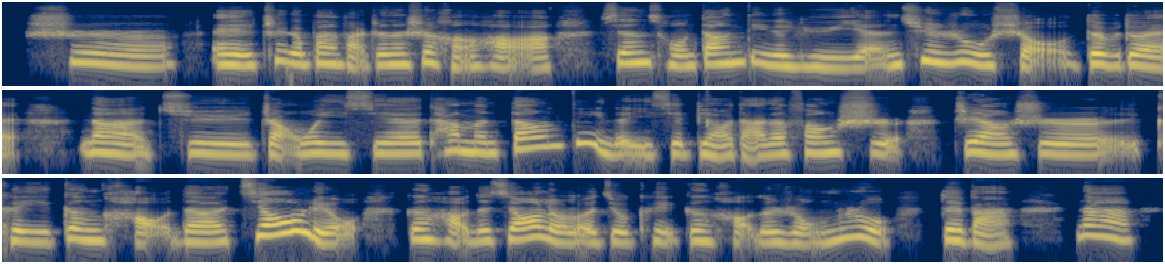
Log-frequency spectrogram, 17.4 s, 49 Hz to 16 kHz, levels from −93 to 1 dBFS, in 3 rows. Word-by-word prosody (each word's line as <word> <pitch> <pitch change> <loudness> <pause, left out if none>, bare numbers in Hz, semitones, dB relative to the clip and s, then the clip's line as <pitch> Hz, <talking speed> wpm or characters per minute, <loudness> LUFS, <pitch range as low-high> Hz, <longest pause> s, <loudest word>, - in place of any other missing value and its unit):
是， 220 -6 -3 0.2
诶， 220 -1 +3
这 280 +6 -4
个 235 - +3
办 230 0 0
法 210 - -1
真 220 +1 0
的 225 - +1
是 255 - +1
很 190 -2 -3
好 195 -2 +1
啊， 180 0 0 0.2
先 250 +1 +1
从 210 -4 -3
当 235 +2 +4
地 260 -4 -4
的 205 -2 +3
语 190 -2 -4
言 180 +4 -1
去 270 +5 +1
入 245 -3 +1
手， 260 +3 -2
对 235 - +8
不 215 - 0
对？ 205 -3 +1 0.3
那 215 -3 +2
去 200 -3 -3
掌 200 +2 -1
握 215 +1 0
一 210 - -2
些 210 +1 -2
他 250 +3 -3
们 225 -2 0
当 305 +9 0
地 415 - 0
的 - - -2
一 180 - -4
些 205 +1 -3
表 195 -3 -2
达 180 0 -1
的 200 +2 0
方 215 +1 -2
式， 210 -2 -1 0.2
这 235 - +1
样 200 -2 +2
是 195 -2 -1
可 220 - +1
以 200 -1 -1
更 235 0 +1
好 - - -1
地 205 -1 0
交 315 - +7
流。 395 -1 +4 0.2
更 240 0 +1
好 215 -5 -1
地 220 +1 -1
交 245 +5 +4
流 210 -8 +2
了， 190 - 0
就 195 0 -2
可 210 +2 -8
以 - - -4
更 220 -1 -3
好 - - -5
地 195 0 +1
融 190 +2 -4
入， 270 -3 0 0.2
对 230 -1 +3
吧？ - - -1 0.3
那 285 -6 0
215 Hz, 240 characters per minute, -20 LUFS, 200-240 Hz, 0.3 s, 对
